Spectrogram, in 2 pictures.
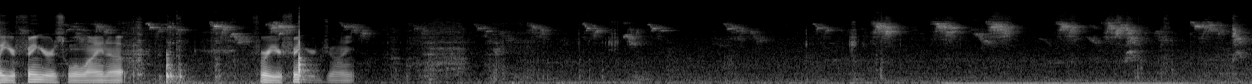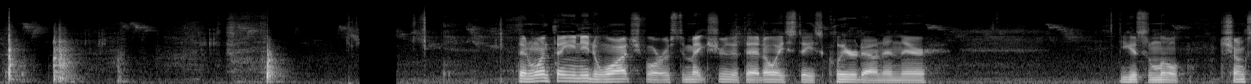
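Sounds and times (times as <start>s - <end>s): bird chirping: 0.0s - 13.1s, 14.9s - 17.7s, 19.8s - 23.6s.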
